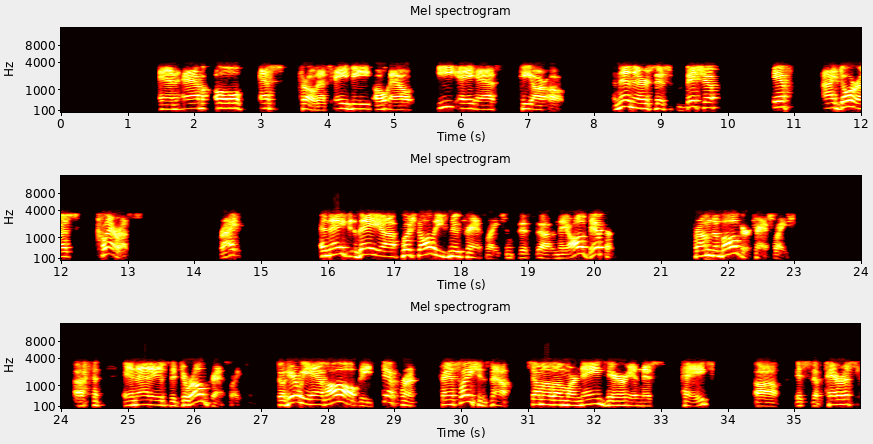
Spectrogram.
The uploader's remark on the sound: Call In Bible Study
